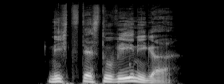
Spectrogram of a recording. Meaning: nonetheless
- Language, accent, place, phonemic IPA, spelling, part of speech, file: German, Germany, Berlin, /ˌnɪçtsdɛstoˈveːnɪɡɐ/, nichtsdestoweniger, adverb, De-nichtsdestoweniger.ogg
